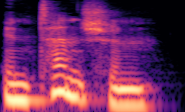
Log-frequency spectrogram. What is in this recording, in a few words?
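"intention", British English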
